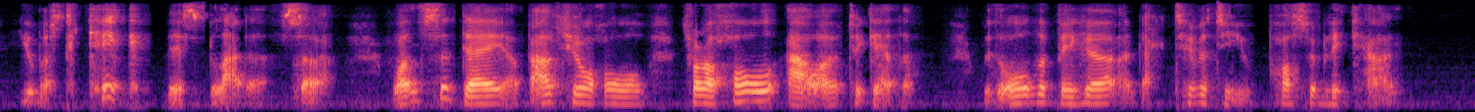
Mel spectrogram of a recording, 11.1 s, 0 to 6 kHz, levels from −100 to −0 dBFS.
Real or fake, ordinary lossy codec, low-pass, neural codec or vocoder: fake; AAC, 32 kbps; 5.4 kHz; vocoder, 22.05 kHz, 80 mel bands, HiFi-GAN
